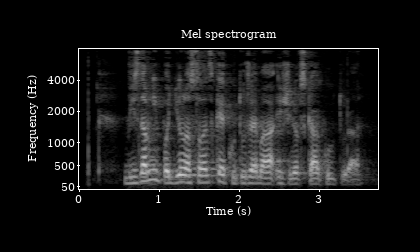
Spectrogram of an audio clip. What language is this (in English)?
Czech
